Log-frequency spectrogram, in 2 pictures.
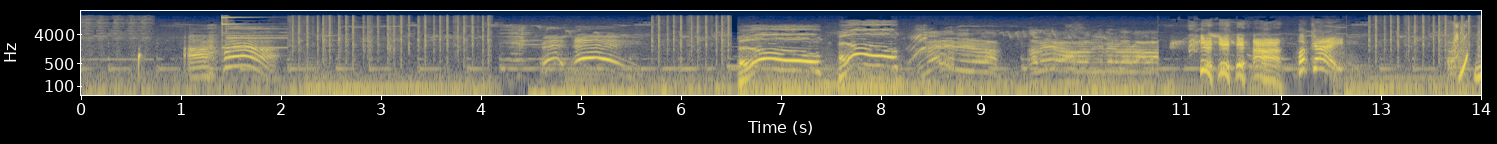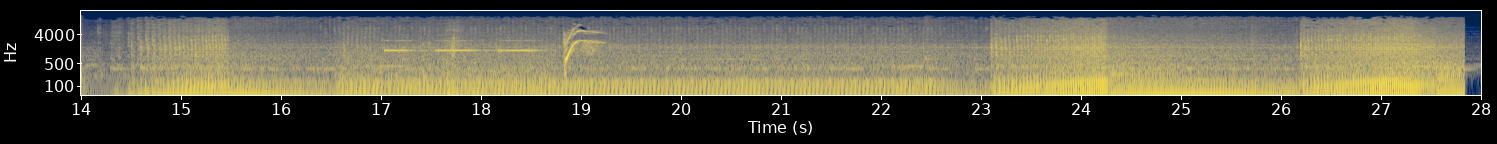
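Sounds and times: diesel tractor engine running: 0:02.1 - 0:11.0, 0:12.6 - 0:27.8
quick rising whistle: 0:17.0 - 0:19.3
short horn beeps: 0:17.0 - 0:19.3.

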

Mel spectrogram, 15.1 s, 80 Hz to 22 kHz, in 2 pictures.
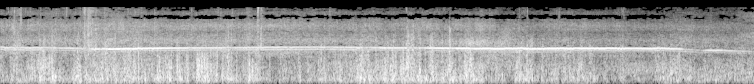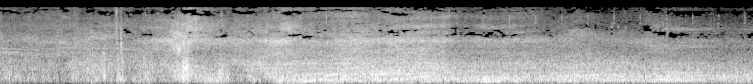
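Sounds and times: steady high tone: 0:00.0 - 0:09.2
wind and tyres hissing: 0:00.0 - 0:15.0.

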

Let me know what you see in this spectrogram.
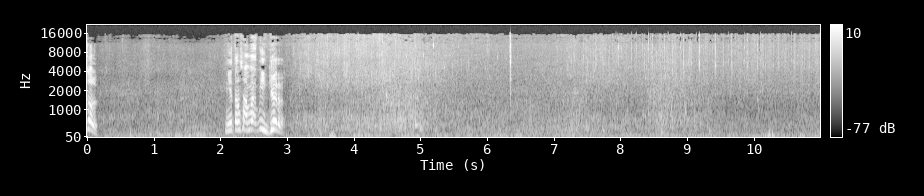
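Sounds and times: waves lapping against rocks: 0:03.0 - 0:11.0.

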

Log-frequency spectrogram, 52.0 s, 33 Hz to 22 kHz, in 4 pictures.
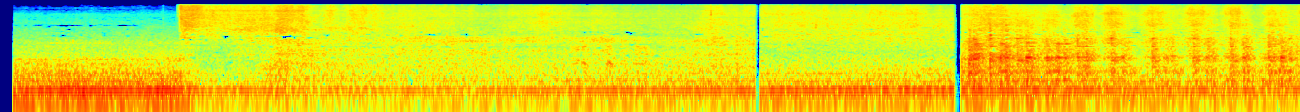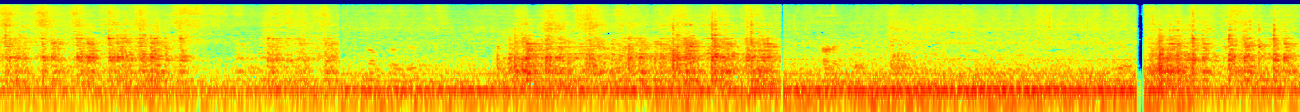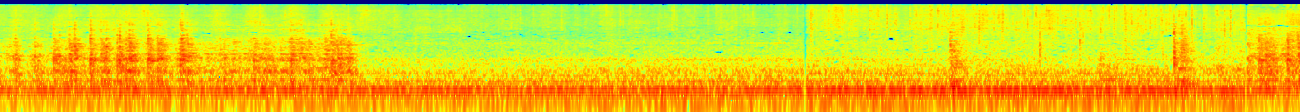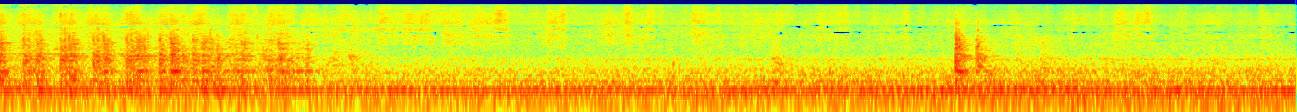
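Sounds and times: food sizzling in a pan: 0:01.8 - 0:51.9.

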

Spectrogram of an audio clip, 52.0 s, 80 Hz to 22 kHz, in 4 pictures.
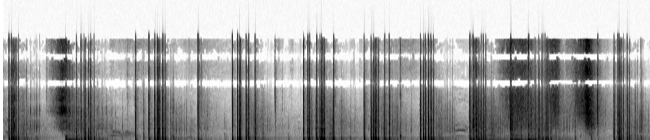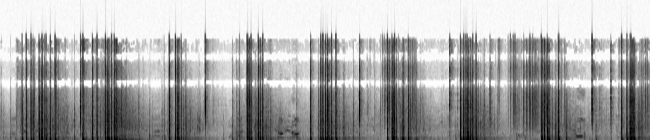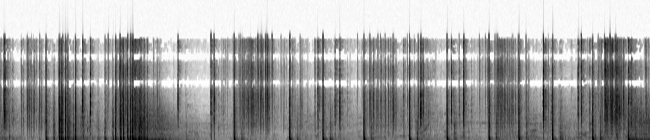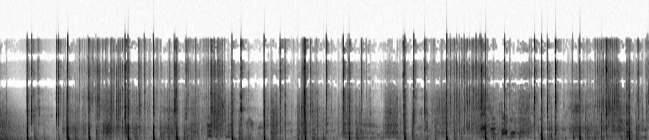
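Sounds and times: fireworks bursting with bangs: 0:00.0 - 0:51.9
fireworks crackling: 0:00.0 - 0:51.9
deep firework boom: 0:28.6 - 0:30.0.

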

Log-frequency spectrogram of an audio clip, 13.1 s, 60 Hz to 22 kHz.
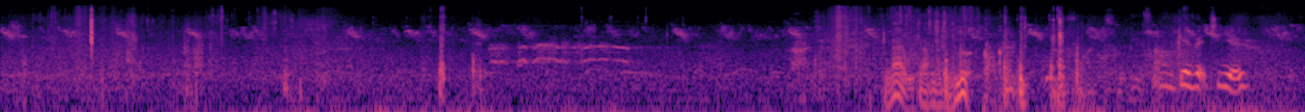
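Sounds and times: small birds chirping: 0:00.0 - 0:13.0
rooster crowing: 0:04.8 - 0:06.6.

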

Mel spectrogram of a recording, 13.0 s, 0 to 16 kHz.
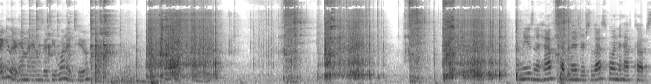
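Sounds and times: hard candies clattering into bowl: 0:03.0 - 0:10.4.

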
